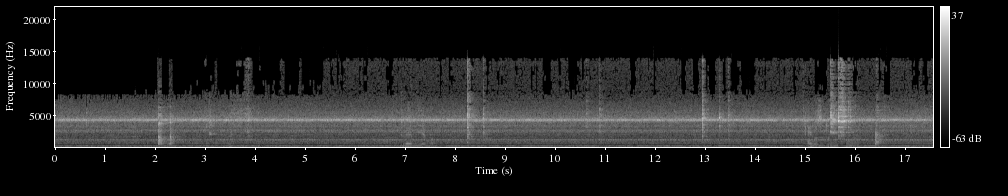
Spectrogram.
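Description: A fork scrapes on a plate.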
